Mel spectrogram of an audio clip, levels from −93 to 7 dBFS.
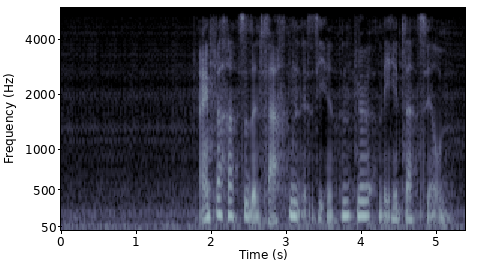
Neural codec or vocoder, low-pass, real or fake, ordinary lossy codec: autoencoder, 22.05 kHz, a latent of 192 numbers a frame, VITS, trained on many speakers; 5.4 kHz; fake; none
